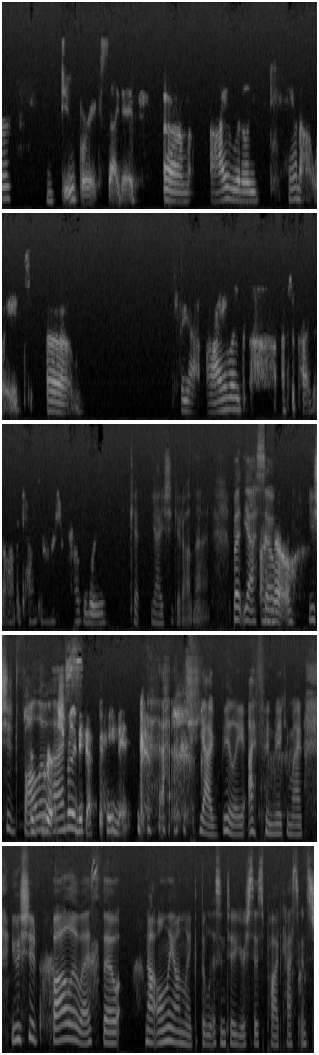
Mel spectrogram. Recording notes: We tried a new method of recording remotely. It is still not perfect.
